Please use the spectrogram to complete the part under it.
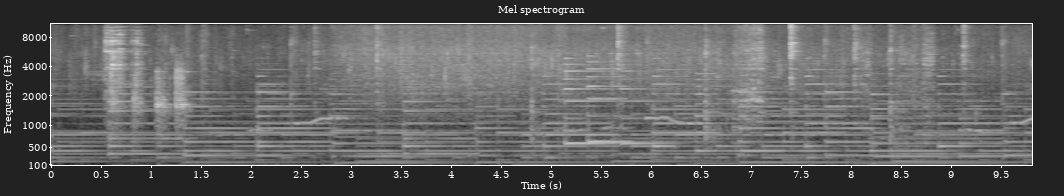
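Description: Chopped ginger frying in hot oil in a pan with cumin, a steady close crackling sizzle running without pause, with an instrumental music track playing over it throughout.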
